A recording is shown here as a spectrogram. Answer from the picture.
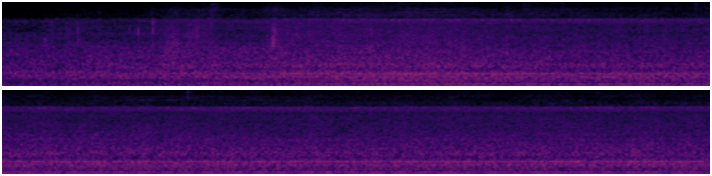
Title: Daikin Altherma buzzing noise long video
